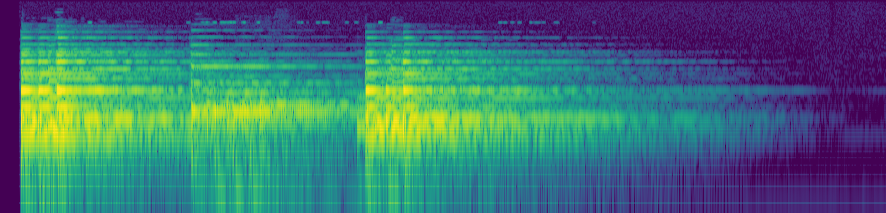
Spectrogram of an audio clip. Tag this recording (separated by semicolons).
anxious; eager; expectation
